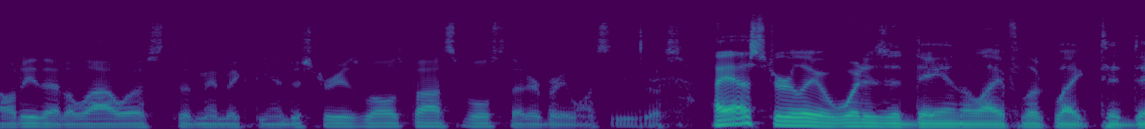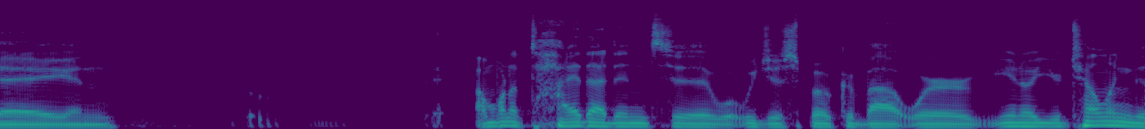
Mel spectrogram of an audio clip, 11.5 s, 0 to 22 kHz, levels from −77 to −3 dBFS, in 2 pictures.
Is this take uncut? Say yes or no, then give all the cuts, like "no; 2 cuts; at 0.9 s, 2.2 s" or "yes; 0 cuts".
yes; 0 cuts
